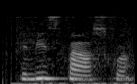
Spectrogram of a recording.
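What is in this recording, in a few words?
happy easter, Portuguese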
